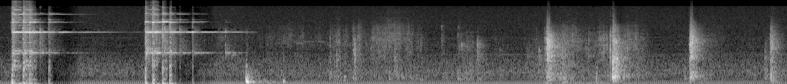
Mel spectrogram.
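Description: Two bright metallic dings of a bell on a hotel reception desk ring out about a second and a half apart, each with a short ringing tail, followed by a few soft knocks and handling clunks.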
